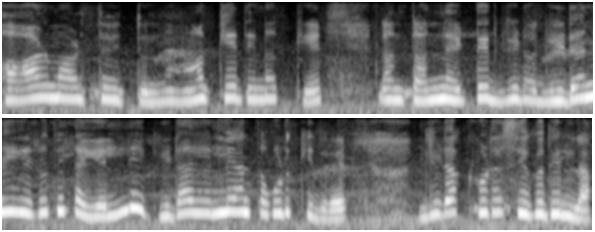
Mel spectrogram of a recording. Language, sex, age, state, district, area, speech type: Kannada, female, 18-30, Karnataka, Dakshina Kannada, urban, spontaneous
